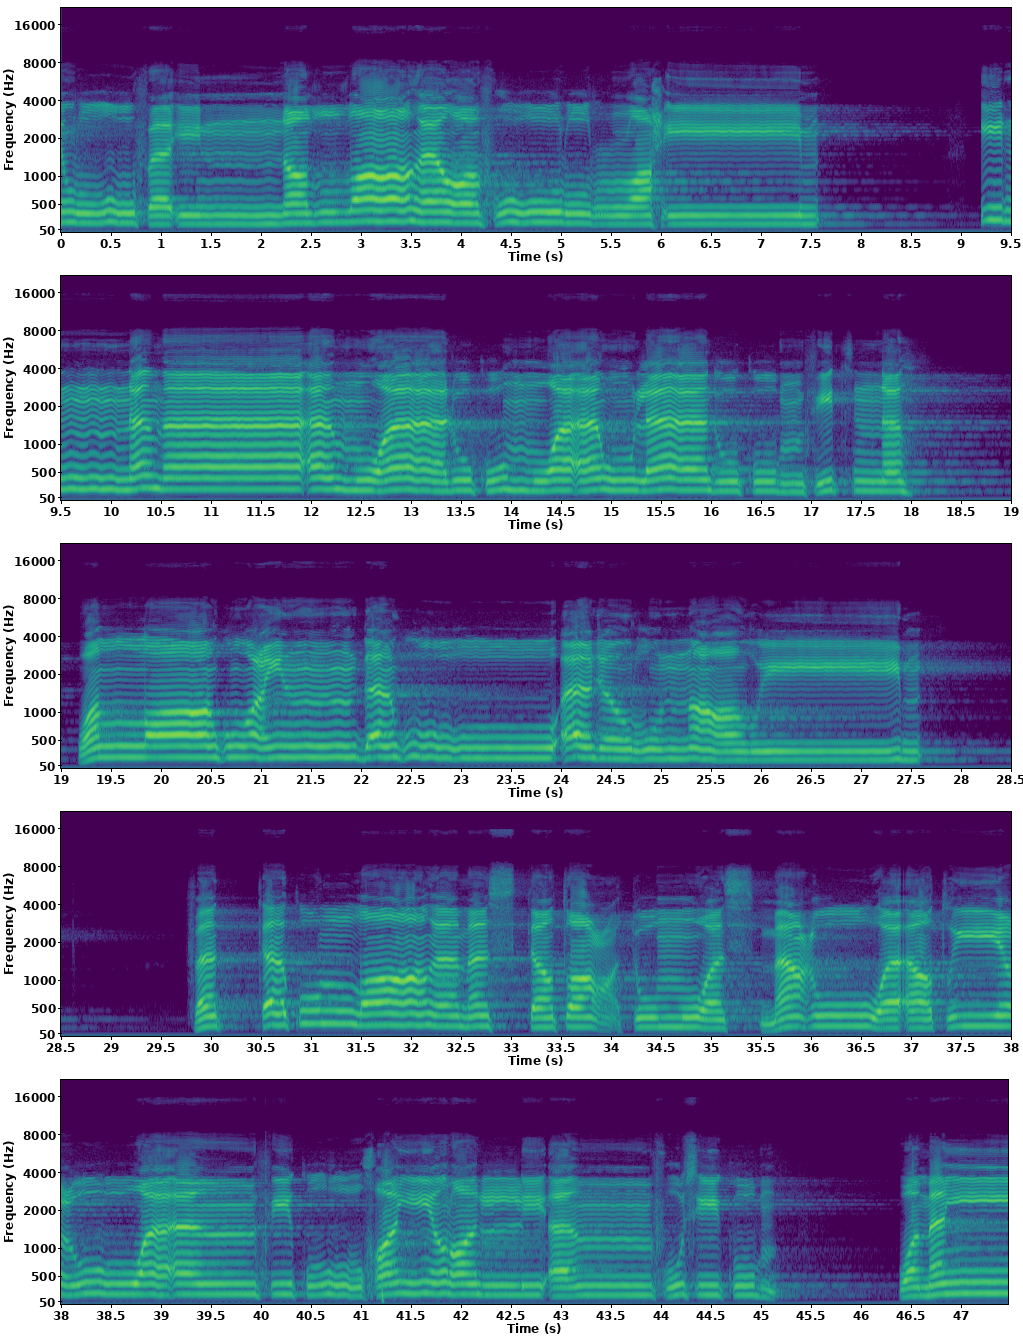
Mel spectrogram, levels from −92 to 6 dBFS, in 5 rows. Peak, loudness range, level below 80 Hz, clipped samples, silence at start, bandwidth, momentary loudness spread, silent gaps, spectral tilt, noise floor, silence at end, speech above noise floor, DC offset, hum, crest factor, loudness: -2 dBFS; 8 LU; -72 dBFS; under 0.1%; 0 s; 8.2 kHz; 12 LU; none; -5.5 dB/octave; -76 dBFS; 0 s; 58 dB; under 0.1%; none; 18 dB; -18 LUFS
